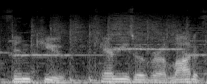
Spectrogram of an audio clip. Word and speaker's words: ThinQ: it goes again the g7 thing pronounced thin cube carries over a lot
